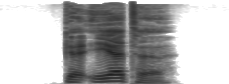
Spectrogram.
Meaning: inflection of geehrt: 1. strong/mixed nominative/accusative feminine singular 2. strong nominative/accusative plural 3. weak nominative all-gender singular 4. weak accusative feminine/neuter singular
- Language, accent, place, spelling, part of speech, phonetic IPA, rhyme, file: German, Germany, Berlin, geehrte, adjective, [ɡəˈʔeːɐ̯tə], -eːɐ̯tə, De-geehrte.ogg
